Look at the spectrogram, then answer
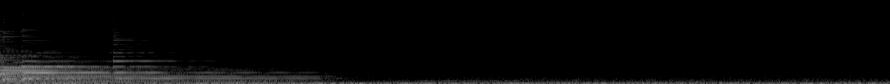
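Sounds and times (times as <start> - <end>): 
lute playing a gavotte: 0.0 - 3.3.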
